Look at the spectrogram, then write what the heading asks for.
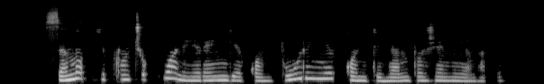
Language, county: Lithuanian, Kaunas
